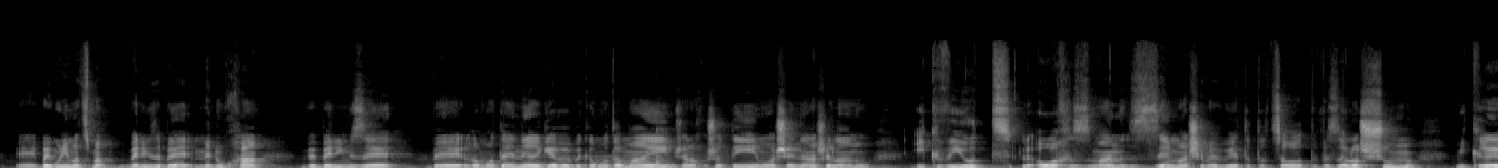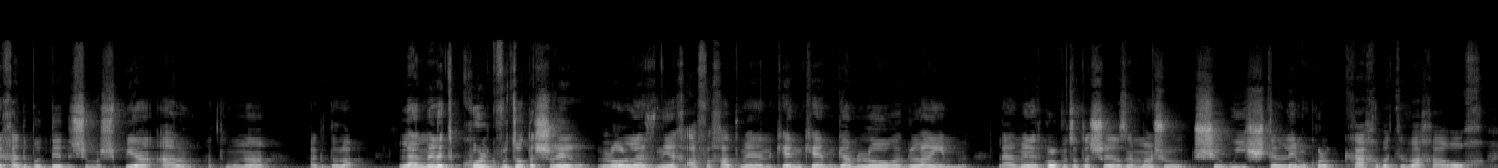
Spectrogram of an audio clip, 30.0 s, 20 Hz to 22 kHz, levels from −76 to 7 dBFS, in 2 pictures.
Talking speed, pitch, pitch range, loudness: 130 wpm, 105 Hz, 100-115 Hz, -21 LUFS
